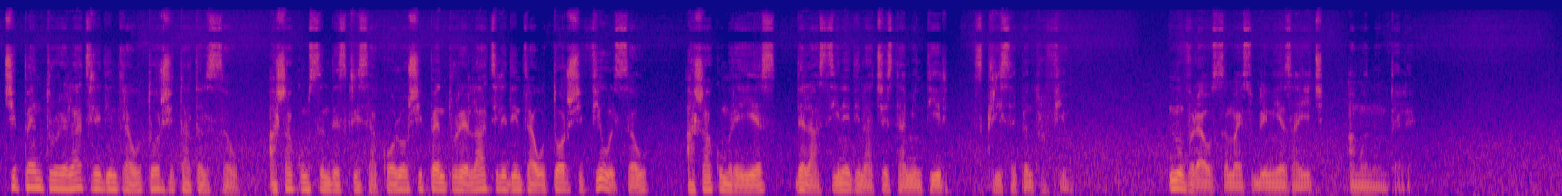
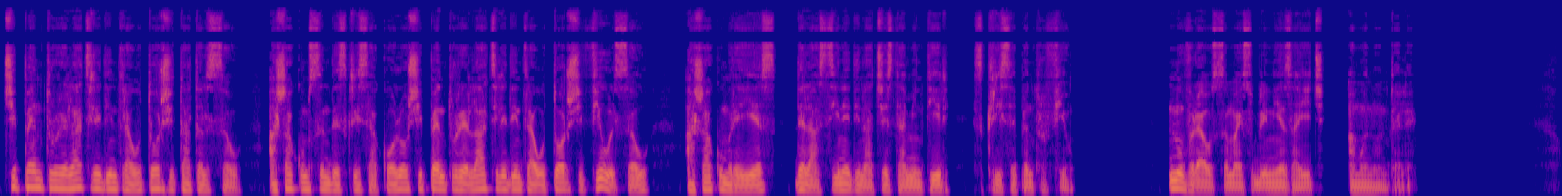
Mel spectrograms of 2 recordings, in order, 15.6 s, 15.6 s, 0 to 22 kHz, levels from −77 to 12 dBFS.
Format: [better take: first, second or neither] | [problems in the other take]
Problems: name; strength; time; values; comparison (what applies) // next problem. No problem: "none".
second | hiss; noticeable; throughout; 15 dB below the speech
